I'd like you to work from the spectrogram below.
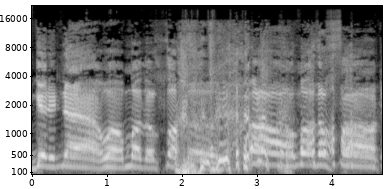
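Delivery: hammed-up complaining patient; mock yelling. Angry patient yelling at the nurses, drawn-out mock yell. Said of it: "he's, like, yelling the whole time".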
